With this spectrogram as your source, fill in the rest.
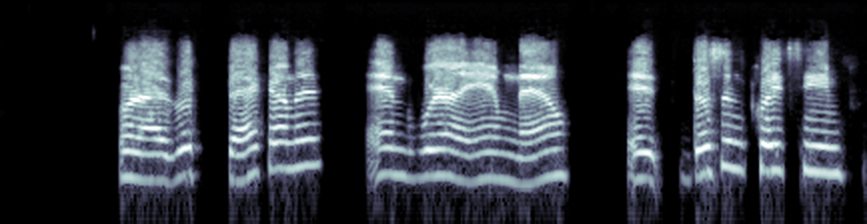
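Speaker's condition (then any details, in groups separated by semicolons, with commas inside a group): Traumatic brain injury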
